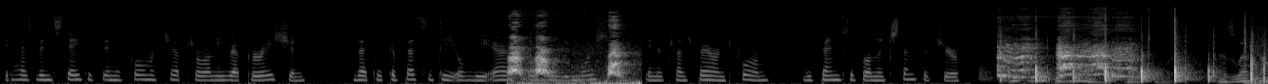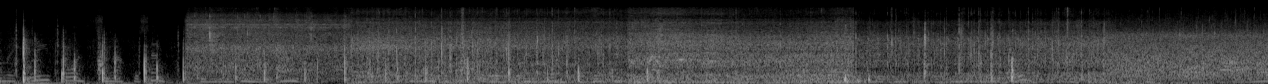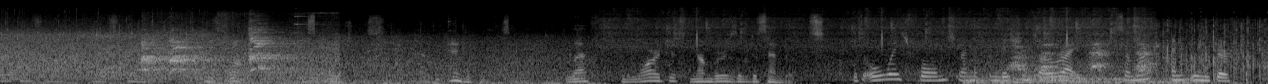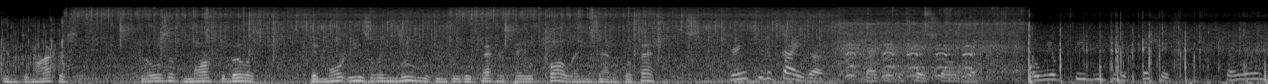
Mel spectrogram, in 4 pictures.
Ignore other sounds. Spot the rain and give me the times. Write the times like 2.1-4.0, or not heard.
14.5-50.6.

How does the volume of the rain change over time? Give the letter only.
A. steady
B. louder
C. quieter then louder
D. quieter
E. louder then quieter
C.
